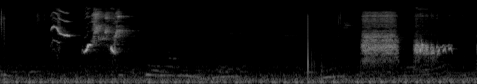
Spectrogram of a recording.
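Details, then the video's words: Greater green leafbird, a recording for training cage birds: loud varied phrases with scratchy rasping bursts and short whistled notes, set against steady low background hum. "masteran burung cucak ijo full isian"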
